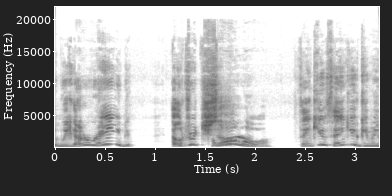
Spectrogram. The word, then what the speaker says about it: Zoe: listen, where I'm from at least, even when it's spelled Z-O-E, it's still pronounced Zoe.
